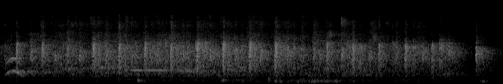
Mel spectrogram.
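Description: An audience at a live show applauds steadily to welcome a woman whose name was pulled from a hat during intermission to share her dating stories, a dense patter of many hands clapping at once, holding even for several seconds before tapering off at the end.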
